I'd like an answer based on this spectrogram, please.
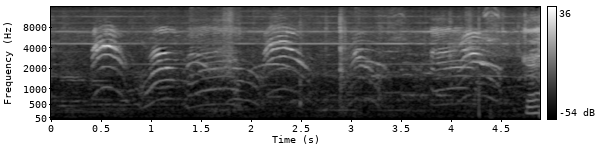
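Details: Crying for its mother after a whole night, a trembling kitten utters insistent, high-pitched curved meows roughly every second or less, with soft background noise and a brief low sound at the close.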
